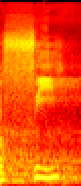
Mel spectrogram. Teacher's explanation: Pertemuan gigi atas dengan bibir bawah dan dihembus. Fa, fi. Nah, ada angin keluar.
